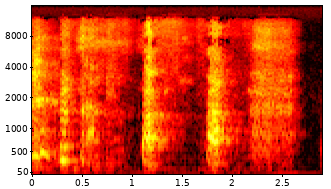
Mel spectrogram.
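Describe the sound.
A person mimics a dog barking, with several short, loud woofs spaced unevenly, mixed with breathy, laugh-like vocal sounds.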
